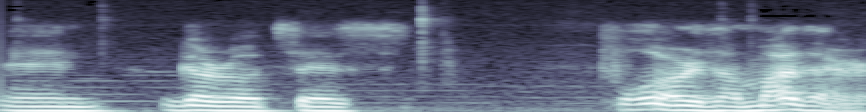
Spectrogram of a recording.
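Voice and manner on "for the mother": entranced, otherworldly, guttural, unnatural throaty voice. Voicing an entranced character who answers a question: weird guttural unnatural voice. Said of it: "speaks in this sort of weird, guttural, unnatural voice".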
